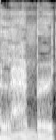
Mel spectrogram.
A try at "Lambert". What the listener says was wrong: It's Christopher Lambert. The T is silent. The T is silent.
